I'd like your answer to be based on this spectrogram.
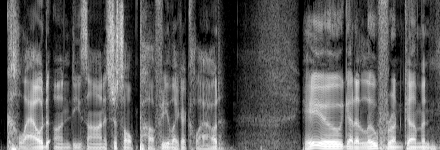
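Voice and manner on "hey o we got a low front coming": loud, booming TV forecaster; weatherman voice. Retold or imitated. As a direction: belt it like a cheesy weatherman.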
